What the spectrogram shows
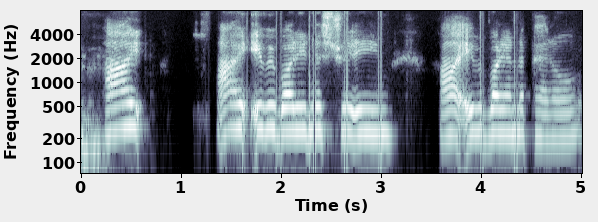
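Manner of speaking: blocked-nose voice, a bit funny. Greeting the stream and panel with tissue in the nose: sounding funny from tissue in nose. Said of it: "so I sound a bit funny because I got a little bit of tissue in my nose".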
